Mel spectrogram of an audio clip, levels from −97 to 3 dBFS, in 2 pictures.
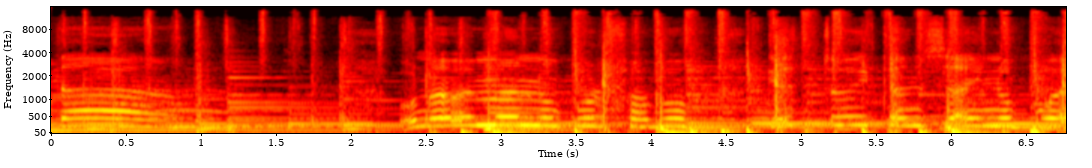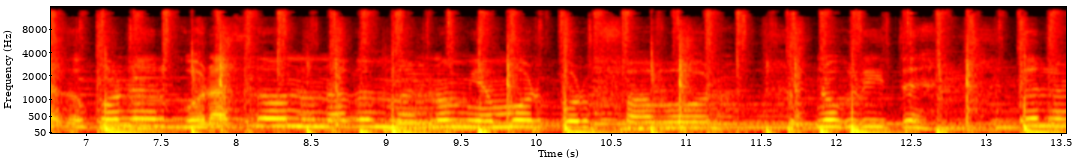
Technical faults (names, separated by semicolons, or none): wrong sample rate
